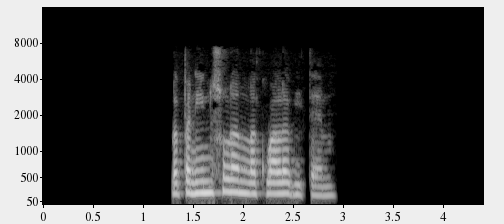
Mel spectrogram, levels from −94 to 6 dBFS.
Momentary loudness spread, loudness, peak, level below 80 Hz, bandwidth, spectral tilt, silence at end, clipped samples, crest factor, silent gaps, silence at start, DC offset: 12 LU; -18 LUFS; -2 dBFS; -64 dBFS; 7.6 kHz; -7.5 dB/octave; 1.5 s; under 0.1%; 18 dB; none; 1.3 s; under 0.1%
